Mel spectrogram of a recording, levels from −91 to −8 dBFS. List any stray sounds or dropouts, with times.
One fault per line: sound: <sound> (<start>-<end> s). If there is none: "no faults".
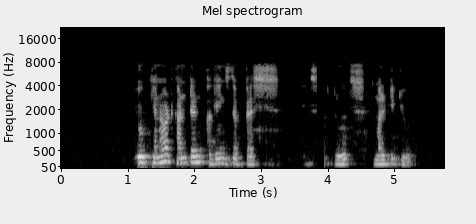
sound: dropout (3.8-3.9 s)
